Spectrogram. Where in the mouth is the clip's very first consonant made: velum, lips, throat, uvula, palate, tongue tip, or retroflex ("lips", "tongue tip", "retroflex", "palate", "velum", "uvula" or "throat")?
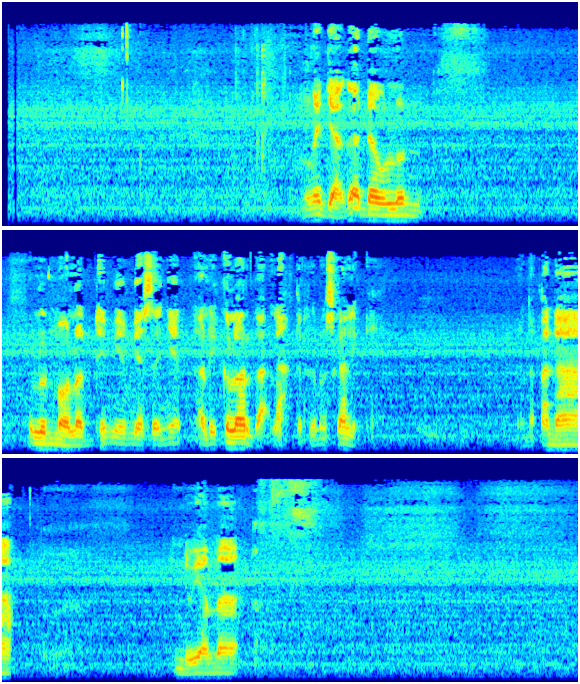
lips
